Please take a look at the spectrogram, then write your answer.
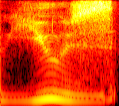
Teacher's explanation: use you with an s and the stress sound is oo if it's the action how do you use this it will sound like a z at the end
